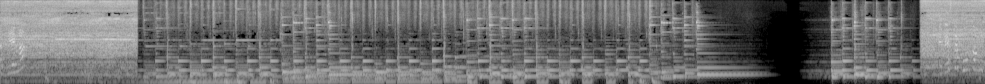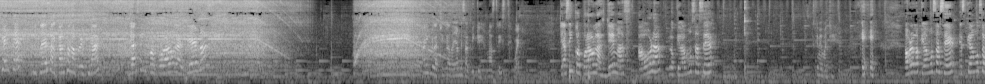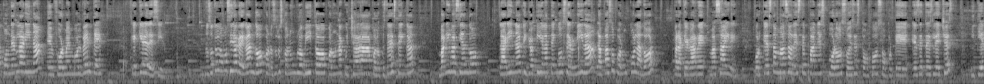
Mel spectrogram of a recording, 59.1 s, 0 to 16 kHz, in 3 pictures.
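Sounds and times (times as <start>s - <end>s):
electric hand mixer running: 0.0s - 2.8s, 18.4s - 26.0s, 26.7s - 29.0s
background music with struck notes: 2.1s - 15.2s, 21.1s - 37.8s
background music with singing: 2.8s - 13.9s.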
